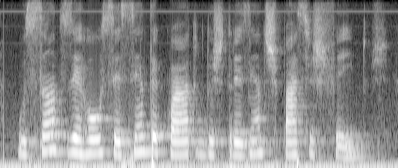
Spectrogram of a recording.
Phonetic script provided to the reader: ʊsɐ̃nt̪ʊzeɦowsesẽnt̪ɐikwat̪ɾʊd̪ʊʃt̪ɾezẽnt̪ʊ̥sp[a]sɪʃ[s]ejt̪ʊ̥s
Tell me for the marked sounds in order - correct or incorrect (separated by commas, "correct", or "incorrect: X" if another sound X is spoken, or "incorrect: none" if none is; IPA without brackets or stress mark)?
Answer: correct, incorrect: f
